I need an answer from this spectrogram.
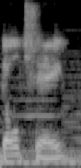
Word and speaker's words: Dolce: When I came to the University of Utah, I was DOLCE until my grandmother came to visit with my parents. He asked my grandmother the correct pronunciation, and she told him that it was DOLCE. And from that moment on, I became DOLCE.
